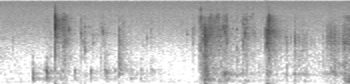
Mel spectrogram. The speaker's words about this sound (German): Ja, äh, lass mich mal ganz kurz einen Schluck Wasser trinken. Trink.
